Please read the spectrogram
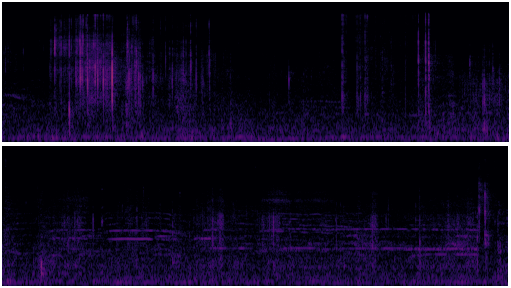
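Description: A bite into a tortilla wrap filled with lettuce and spinach: a short crunchy tearing sound about half a second to a second in, followed by faint chewing and a few small mouth clicks.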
